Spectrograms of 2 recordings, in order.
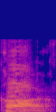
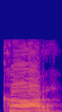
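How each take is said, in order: The two takes are said the same way.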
